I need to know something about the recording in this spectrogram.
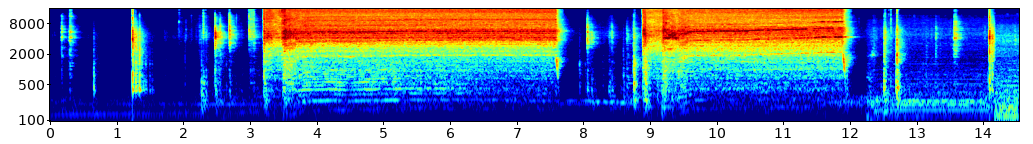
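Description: Pneumatic air ratchet with a 12 mm socket spinning bolts out, in two steady runs of about four and three seconds. Light clicks of the socket being fitted come before and after.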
